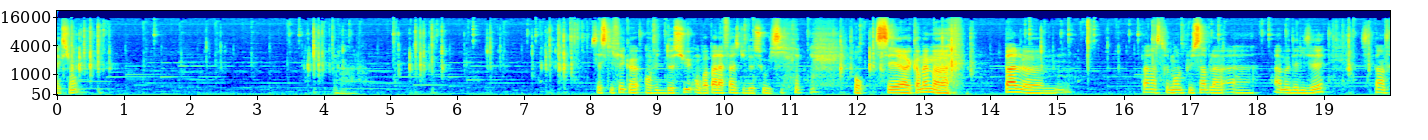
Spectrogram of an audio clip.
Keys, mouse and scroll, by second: 8.6-15.1 middle drag, 18.9-20.0 middle drag.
